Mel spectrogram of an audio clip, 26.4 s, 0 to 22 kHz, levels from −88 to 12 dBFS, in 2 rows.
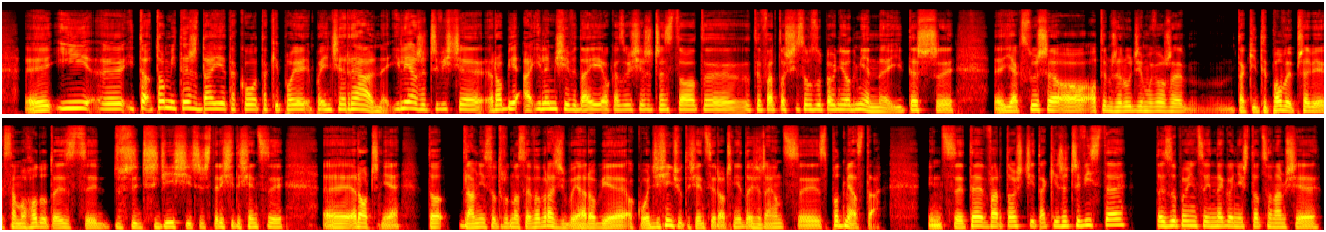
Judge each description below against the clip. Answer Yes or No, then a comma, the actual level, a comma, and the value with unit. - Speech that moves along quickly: Yes, fast, 195 wpm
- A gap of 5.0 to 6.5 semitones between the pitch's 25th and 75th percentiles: Yes, wide, 5.4 semitones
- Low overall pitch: No, medium, 150 Hz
